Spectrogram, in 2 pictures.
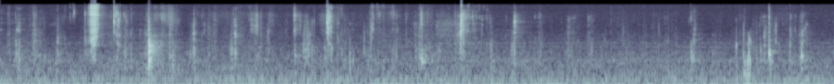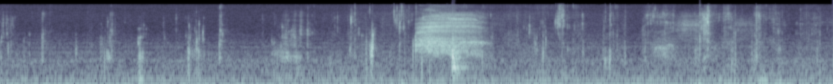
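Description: Close-miked chewing of crunchy avocado toast: crisp bites and mouth clicks come thick in the first few seconds, then thin out. About twelve and a half seconds in there is a short breathy sound, and a steady low hum runs underneath.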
